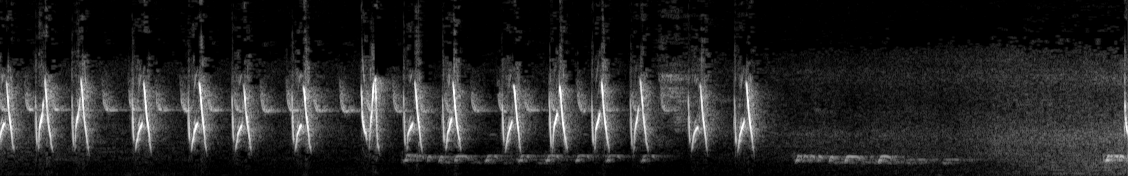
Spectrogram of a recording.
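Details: Bar-winged prinia pouring out a fast run of high, sharp zipping notes about three per second, joined by a lower, wavering trill, then fading to near silence before a final note.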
